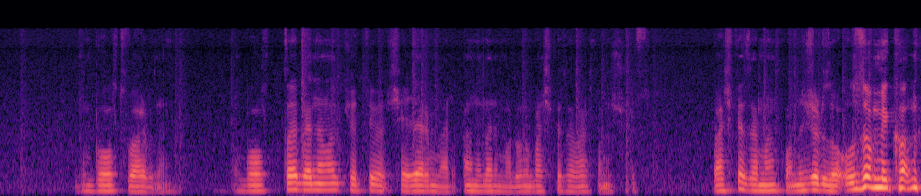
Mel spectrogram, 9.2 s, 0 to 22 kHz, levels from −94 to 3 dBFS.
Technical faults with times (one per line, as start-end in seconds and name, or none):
none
